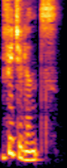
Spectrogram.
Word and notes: vigilance: British English

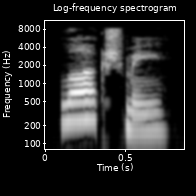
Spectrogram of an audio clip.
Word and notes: lakshmi: British English

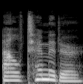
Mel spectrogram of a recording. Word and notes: altimeter: American English

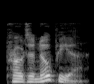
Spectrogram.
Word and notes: protanopia: British English

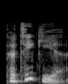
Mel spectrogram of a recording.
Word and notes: petechia: British English

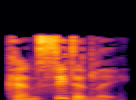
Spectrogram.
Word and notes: conceitedly: British English

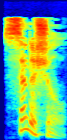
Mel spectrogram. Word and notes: seneschal: British English

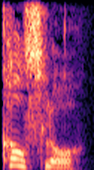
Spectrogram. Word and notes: coleslaw: British English

